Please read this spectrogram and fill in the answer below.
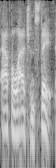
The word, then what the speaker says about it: Appalachian State: was there, and their SID at the time came over and made sure I knew how to pronounce Appalachian State, because it's the Appalachian Mountains, but it's Appalachian State. That's what he told me.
